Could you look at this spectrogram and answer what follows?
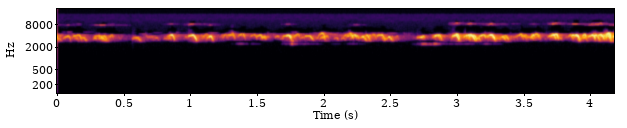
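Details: Wood sandpiper calls played as a trapping lure, heard as an unbroken run of high, quick chirps that waver slightly in pitch and loudness throughout. The background is clean.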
